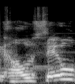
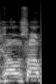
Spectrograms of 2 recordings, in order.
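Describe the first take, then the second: First: The word ends with a 'seu' glide. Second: The word ends with a plain 'sa' sound. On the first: Some other local people say it this way. "कोई खौसेऊ बोलता है" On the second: This is the usual local form. "हमारे यहाँ generally खौसा बोलते हैं"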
